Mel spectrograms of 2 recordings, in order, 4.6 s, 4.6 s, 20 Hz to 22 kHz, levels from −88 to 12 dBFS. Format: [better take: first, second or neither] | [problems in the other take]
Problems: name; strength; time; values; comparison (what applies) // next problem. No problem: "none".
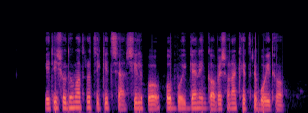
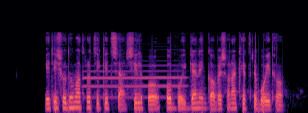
first | background sound (Wind instrument, woodwind instrument); 14 dB below the speech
